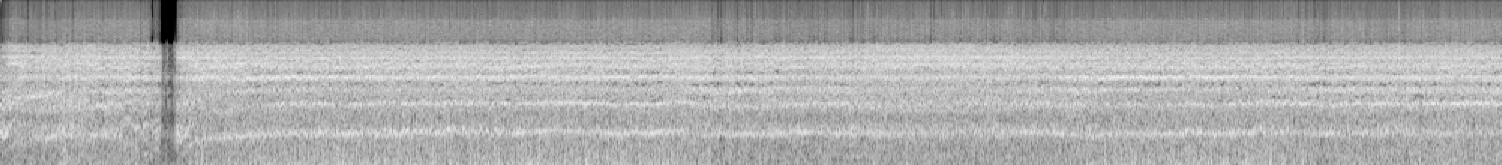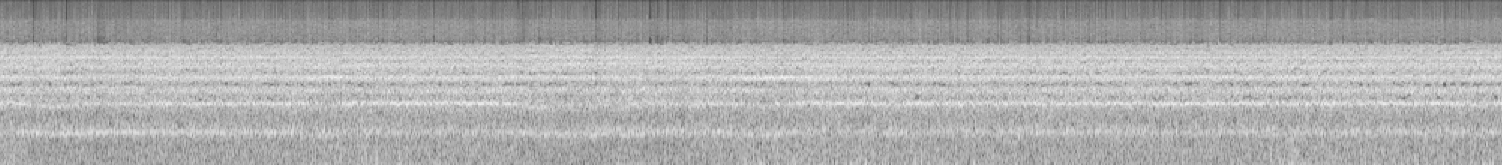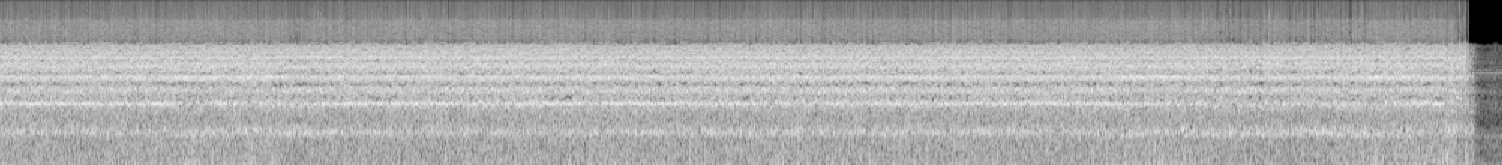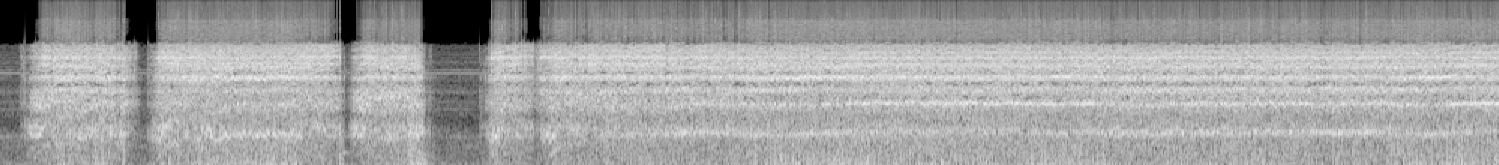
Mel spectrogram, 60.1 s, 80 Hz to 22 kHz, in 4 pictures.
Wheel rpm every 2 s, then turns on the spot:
120, 190, 220, 220, 220, 210, 220, 230, 230, 230, 230, 220, 230, 230, 230, 230, 230, 230, 230, 240, 230, 220, 120, 130, 70, 150, 220, 230, 230, 230.
none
